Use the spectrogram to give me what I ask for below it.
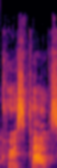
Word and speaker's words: ChrisLCox: you it's new got Chris Cox in the show there we don't say the L the L is legendary but it is silent so just remember that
